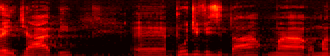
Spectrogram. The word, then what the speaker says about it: hijab: Eu cheguei na cidade, vi algumas mulheres usando o Eihab, pronúncia está correta? Como é que é, o Pablo, isso aí? Você que é um grande conhecedor. – Hijab. Hijab, usando Hijab.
